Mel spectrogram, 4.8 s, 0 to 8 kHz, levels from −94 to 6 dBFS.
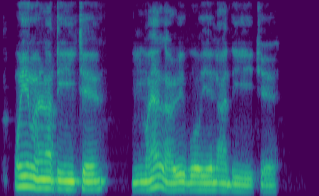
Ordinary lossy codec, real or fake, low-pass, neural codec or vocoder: none; fake; none; codec, 16 kHz, 2 kbps, FunCodec, trained on LibriTTS, 25 frames a second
